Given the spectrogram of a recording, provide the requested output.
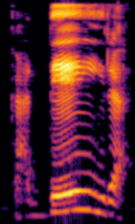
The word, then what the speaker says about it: cadeira: por exemplo as palavras cadeira, cadeira, dei é a mais forte, sendo portanto a penúltima.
